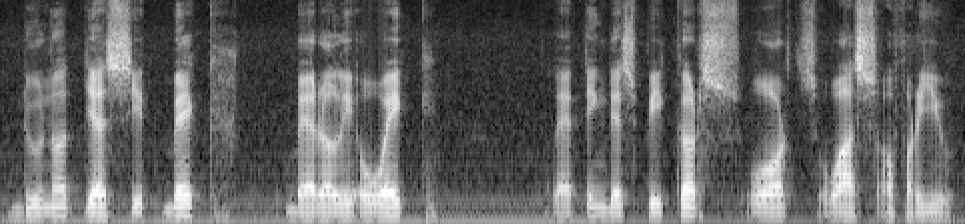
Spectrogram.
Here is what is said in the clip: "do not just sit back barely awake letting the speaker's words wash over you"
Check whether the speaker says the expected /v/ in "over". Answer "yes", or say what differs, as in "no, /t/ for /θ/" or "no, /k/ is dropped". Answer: no, /f/ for /v/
